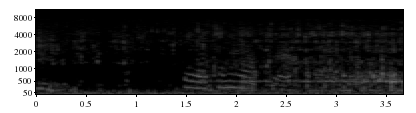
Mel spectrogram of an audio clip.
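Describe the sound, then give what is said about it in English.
Ordinary water pours steadily into a basin with a continuous splashing rush, fairly loud, while a voice starts talking over it partway through. “It makes a lot of noise, doesn't it? You can't really smell water, but it makes noise and you can touch it.”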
